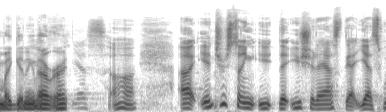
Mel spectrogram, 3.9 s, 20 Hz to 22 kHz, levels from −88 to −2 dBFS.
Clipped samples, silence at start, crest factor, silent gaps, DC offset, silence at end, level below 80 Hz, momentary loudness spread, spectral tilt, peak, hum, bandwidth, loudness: under 0.1%; 0 s; 20 dB; none; under 0.1%; 0 s; -68 dBFS; 13 LU; -4.5 dB/octave; -10 dBFS; none; 16 kHz; -29 LUFS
